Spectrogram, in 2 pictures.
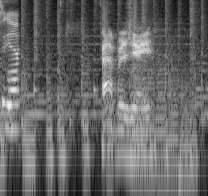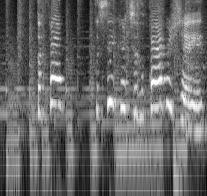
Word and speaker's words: Fabergé: You are telling me how to pronounce this one damn egg. Now answer me, Grady. Fabergé.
